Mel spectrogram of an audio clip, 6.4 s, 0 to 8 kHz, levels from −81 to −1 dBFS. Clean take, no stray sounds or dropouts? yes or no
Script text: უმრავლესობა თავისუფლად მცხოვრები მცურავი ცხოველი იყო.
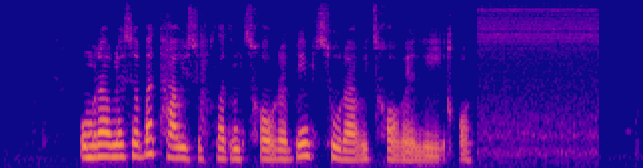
yes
